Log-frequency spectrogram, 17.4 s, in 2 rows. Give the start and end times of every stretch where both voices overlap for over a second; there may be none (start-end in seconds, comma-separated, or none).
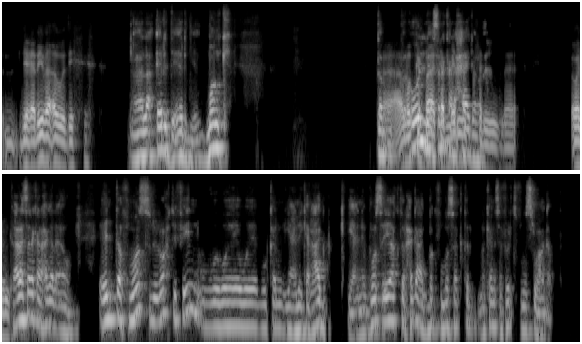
5.7-7.3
